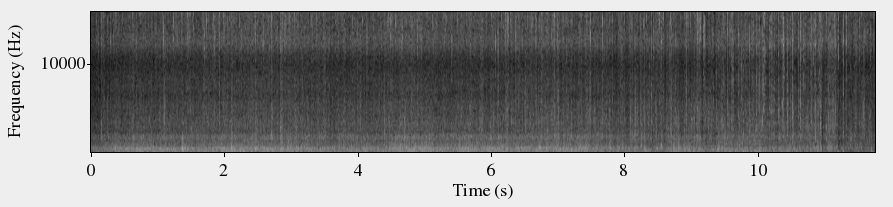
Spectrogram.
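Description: Hail and rain fall steadily in a dense, continuous hiss and patter, loud and close, with no pause or change through the whole stretch.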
